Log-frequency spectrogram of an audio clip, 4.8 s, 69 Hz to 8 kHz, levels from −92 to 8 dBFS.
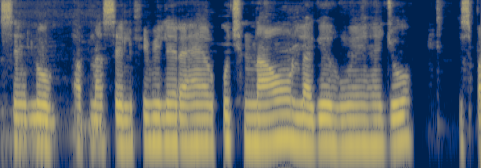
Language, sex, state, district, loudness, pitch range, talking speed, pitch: Hindi, male, Bihar, East Champaran, -16 LUFS, 135-145 Hz, 200 wpm, 140 Hz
